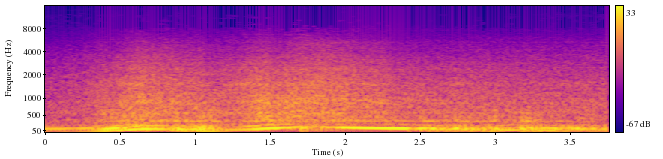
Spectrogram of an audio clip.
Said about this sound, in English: let's give it a little bit of a rev. Turbo's more whistler.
